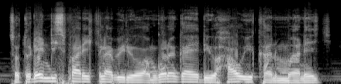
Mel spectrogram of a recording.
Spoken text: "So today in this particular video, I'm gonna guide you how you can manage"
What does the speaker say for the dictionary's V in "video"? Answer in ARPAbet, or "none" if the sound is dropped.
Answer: B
